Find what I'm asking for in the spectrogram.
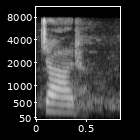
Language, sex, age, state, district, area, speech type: Punjabi, female, 18-30, Punjab, Gurdaspur, urban, read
